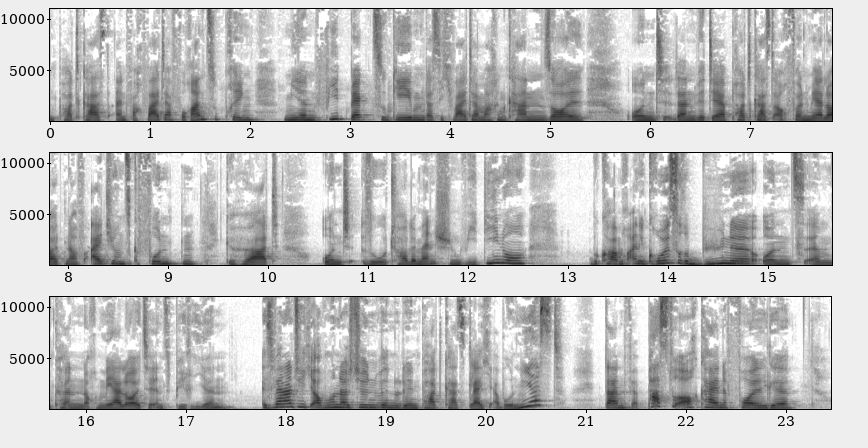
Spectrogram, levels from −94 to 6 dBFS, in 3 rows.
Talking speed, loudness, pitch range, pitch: 155 wpm, -19 LUFS, 185-230 Hz, 200 Hz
